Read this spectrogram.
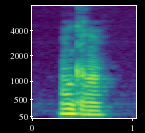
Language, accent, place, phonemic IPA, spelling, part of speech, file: French, France, Paris, /ɑ̃.ɡʁɛ̃/, engrain, noun, LL-Q150 (fra)-engrain.wav
- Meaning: einkorn wheat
